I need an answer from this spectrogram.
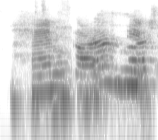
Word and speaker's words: handkerchiefs: Handkerchiefs. All his handkerchiefs and hang them. All knives. আচ্ছা অনেকের কিন্তু উচ্চারণ হচ্ছে না.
